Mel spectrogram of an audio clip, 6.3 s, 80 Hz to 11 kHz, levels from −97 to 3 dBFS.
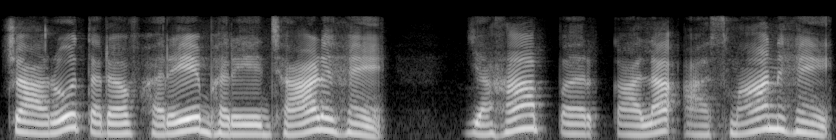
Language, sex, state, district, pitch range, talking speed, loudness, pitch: Hindi, female, Bihar, Kaimur, 180-230 Hz, 105 wpm, -17 LUFS, 195 Hz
